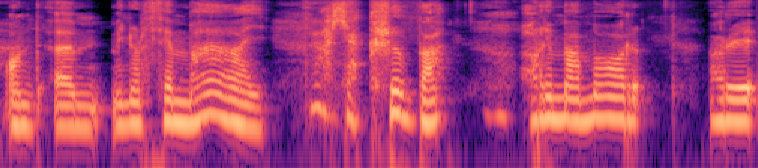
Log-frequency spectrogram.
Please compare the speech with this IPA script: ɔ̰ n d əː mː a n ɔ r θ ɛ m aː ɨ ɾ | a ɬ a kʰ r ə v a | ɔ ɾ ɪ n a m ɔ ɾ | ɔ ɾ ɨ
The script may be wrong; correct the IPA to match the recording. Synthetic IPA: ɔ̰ n d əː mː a n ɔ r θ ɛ m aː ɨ | a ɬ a kʰ r ə v a | ɔ ɾ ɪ m a m ɔ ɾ | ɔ ɾ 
